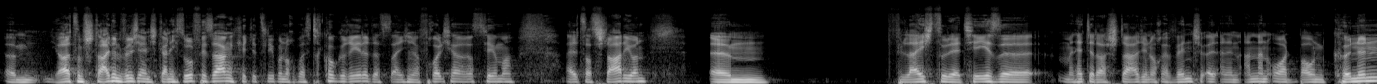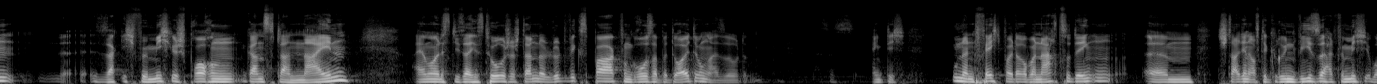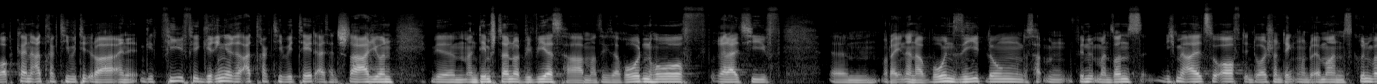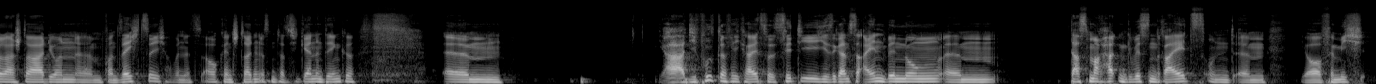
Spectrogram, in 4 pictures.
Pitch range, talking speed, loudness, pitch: 110-130 Hz, 180 wpm, -23 LUFS, 120 Hz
